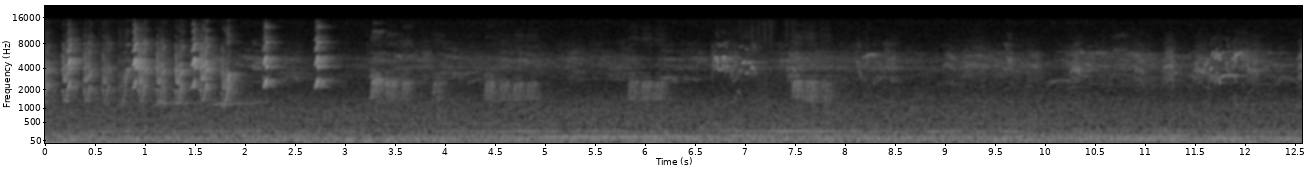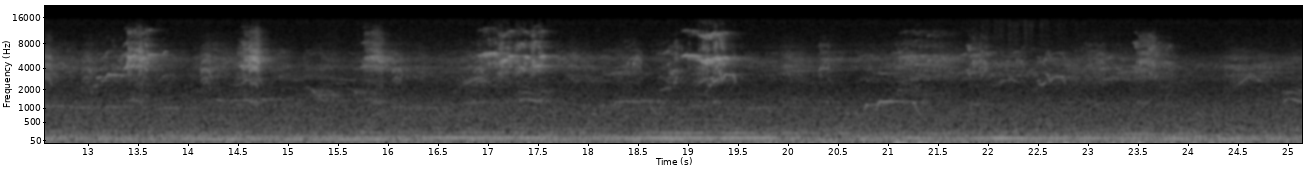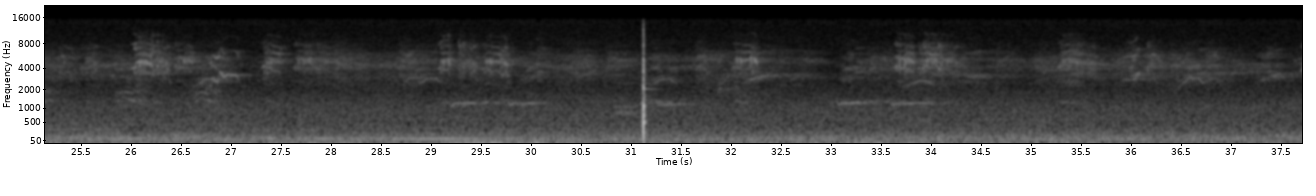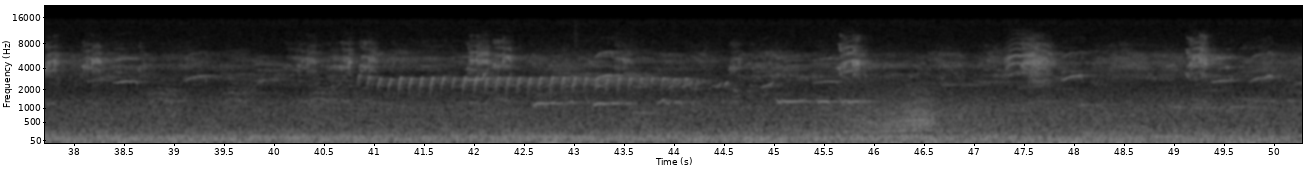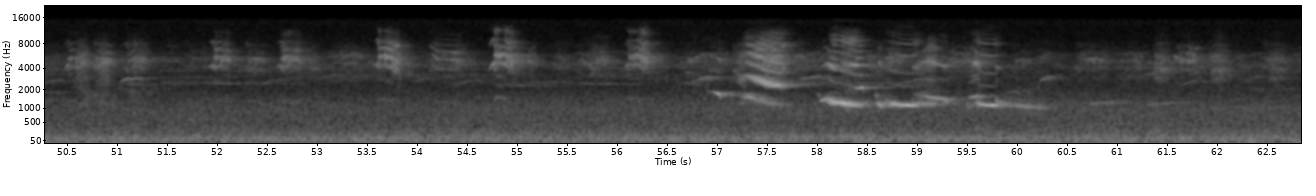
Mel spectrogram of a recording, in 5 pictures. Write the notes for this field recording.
Early winter morning, Birds awake before the city .( Neil Mad )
